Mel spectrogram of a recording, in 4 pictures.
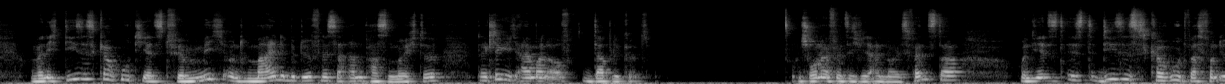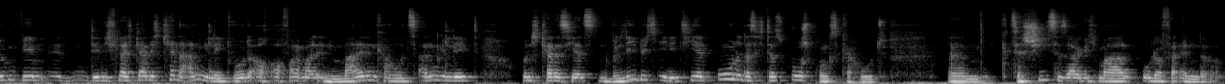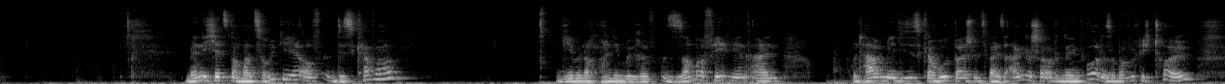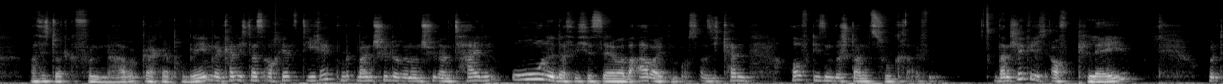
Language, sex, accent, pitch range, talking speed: German, male, German, 130-180 Hz, 170 wpm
